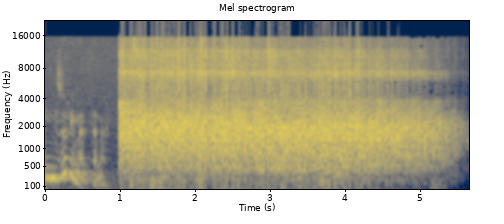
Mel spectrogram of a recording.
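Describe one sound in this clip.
A large audience applauds and cheers loudly.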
